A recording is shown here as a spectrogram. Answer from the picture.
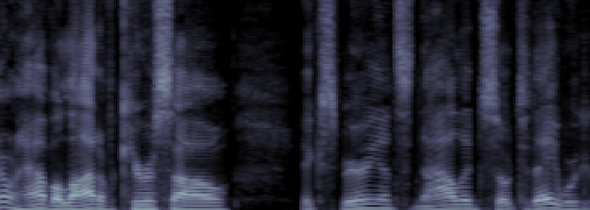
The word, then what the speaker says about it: Curaçao: So it is Curaçao. Curaçao.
